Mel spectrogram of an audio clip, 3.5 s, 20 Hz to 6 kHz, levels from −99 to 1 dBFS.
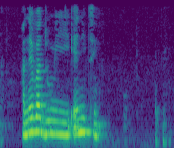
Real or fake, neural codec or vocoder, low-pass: real; none; 5.4 kHz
